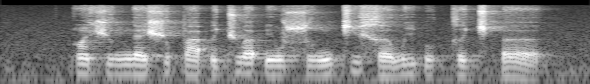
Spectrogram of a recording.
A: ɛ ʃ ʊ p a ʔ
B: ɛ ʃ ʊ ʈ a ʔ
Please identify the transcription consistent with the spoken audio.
A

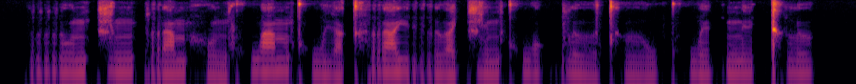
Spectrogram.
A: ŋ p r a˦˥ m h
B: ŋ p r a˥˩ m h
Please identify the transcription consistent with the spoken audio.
B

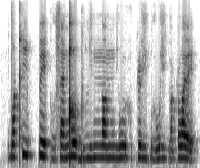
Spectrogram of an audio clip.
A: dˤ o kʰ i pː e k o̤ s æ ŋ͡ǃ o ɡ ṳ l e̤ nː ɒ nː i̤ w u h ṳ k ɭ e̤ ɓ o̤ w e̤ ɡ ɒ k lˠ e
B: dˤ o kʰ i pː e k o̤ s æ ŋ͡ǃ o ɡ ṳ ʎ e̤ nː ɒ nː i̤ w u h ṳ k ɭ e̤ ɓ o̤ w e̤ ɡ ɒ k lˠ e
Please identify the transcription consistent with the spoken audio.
B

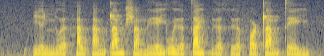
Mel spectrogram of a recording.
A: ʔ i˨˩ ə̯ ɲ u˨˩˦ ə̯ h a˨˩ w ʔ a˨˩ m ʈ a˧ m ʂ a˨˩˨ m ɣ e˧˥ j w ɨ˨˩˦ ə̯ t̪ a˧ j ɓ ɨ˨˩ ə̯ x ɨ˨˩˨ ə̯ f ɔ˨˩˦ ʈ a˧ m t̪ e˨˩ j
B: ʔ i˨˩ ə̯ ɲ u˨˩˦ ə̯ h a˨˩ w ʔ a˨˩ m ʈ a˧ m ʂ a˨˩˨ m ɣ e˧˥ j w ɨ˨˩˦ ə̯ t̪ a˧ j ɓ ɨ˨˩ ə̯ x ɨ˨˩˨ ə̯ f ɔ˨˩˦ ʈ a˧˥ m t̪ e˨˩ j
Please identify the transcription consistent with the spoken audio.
B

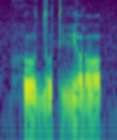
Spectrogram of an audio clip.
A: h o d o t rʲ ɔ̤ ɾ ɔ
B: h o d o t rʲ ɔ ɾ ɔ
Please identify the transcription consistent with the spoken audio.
B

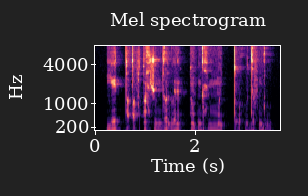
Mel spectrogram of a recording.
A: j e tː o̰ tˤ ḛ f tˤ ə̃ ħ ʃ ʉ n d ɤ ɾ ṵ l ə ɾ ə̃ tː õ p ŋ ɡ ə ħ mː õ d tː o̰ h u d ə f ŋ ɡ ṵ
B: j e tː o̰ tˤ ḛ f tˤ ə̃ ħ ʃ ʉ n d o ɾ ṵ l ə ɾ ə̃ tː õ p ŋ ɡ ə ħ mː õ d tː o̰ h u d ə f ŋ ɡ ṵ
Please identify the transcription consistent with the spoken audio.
A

